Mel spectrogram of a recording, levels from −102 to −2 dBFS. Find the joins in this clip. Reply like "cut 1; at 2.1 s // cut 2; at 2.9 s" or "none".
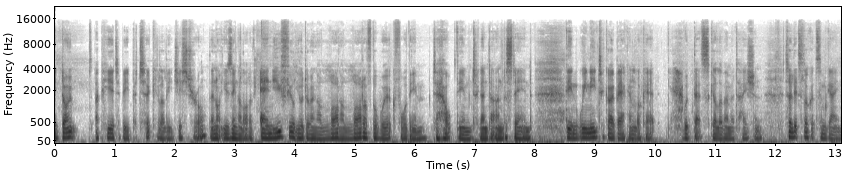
cut 1; at 3.4 s // cut 2; at 4.0 s // cut 3; at 4.7 s // cut 4; at 7.1 s // cut 5; at 8.5 s // cut 6; at 10.5 s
